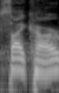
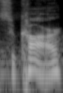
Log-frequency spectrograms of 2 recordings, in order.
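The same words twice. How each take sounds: First: The name is said as English spelling suggests. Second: The name is said with a Greek pronunciation. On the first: "it looks like Sychar" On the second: "the Greek pronunciation would be more Sychar"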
